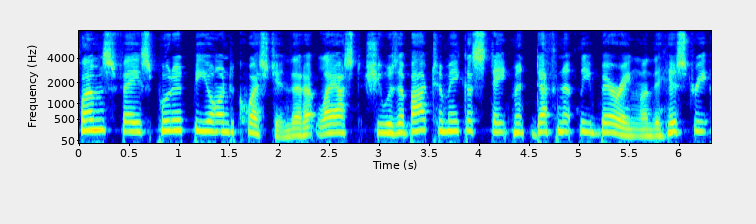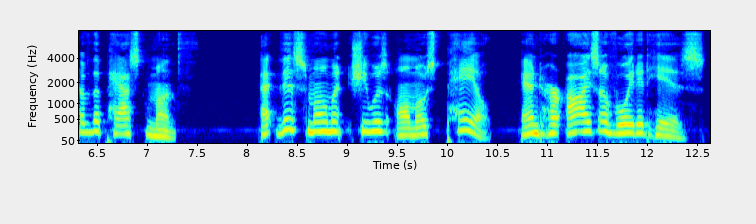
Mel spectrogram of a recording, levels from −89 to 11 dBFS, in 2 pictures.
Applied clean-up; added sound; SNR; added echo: none; none; none; none.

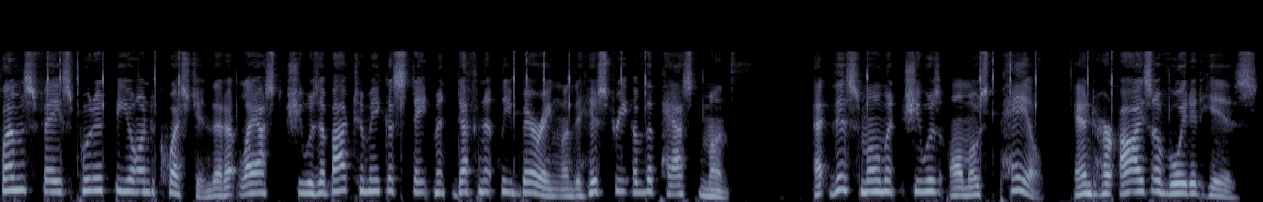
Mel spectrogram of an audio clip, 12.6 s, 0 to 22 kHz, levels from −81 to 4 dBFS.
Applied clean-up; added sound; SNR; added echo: classical method Wiener filter.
